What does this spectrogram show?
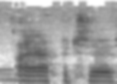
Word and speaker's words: Iapetus: You have to, the I is pronounced, it's Iapetus. Iapetus. Iapetus, it's Iapetus.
